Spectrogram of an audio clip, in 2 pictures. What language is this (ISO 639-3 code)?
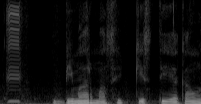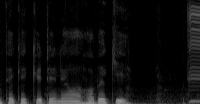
ben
